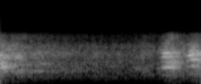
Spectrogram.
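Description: A voice in a live rap-battle room trails off into a lull of faint background noise, then a short call breaks out about a second and a half in.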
